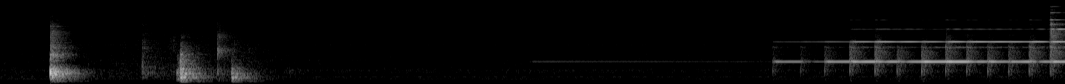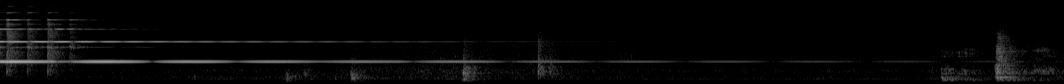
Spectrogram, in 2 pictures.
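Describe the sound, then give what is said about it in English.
A meditation bell is struck once after a few soft knocks to bring a meditation to a close, its clear resonant tone ringing out steadily and then slowly fading away into quiet, with no talking. “Bell to bring the meditation to a close.”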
